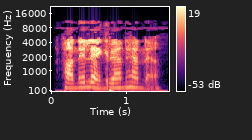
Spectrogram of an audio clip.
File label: swedish he is taller than her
